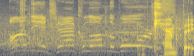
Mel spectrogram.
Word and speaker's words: Kempe: Kempe, that's how his name is pronounced.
